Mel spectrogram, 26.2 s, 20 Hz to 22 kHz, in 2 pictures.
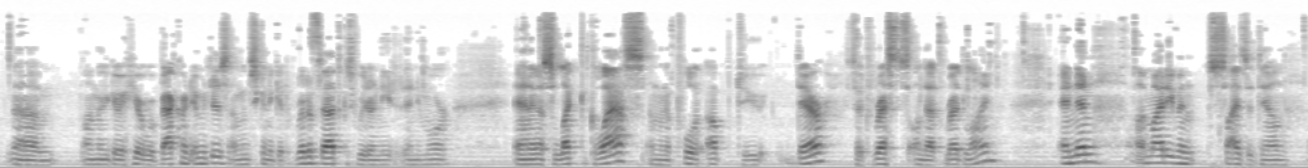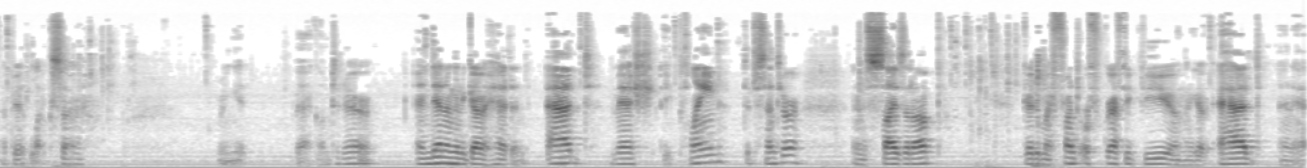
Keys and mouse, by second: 2.9-5.8 drag, 6.6-7.2 middle drag, 7.4 click, 8.8-9.4 middle drag, 9.5 a, 12.1 s, 13.6 KP_1, 17.5 a, 19.9 a, 21.2 s, 22.7 a, 23.3 KP_1.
